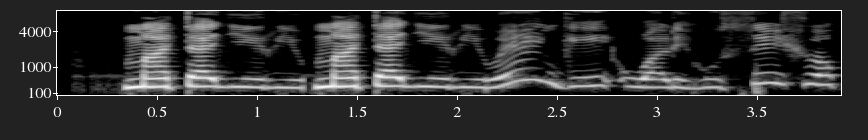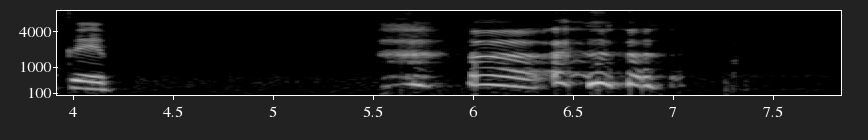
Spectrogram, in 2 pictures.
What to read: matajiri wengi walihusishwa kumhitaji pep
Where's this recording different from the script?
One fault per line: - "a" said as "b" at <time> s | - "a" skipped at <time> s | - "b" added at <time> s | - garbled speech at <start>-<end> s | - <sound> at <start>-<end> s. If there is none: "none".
- "matajiri" added at 1.3 s
- "kumhitaji" skipped at 3.9 s
- laugh at 5.5-7.1 s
